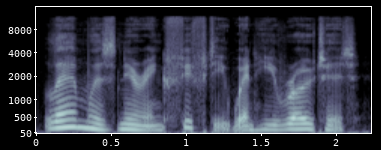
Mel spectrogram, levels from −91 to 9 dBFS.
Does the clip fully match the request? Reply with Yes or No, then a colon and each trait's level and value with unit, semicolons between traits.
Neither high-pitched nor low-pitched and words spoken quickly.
Yes: medium, 150 Hz; fast, 215 wpm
